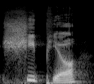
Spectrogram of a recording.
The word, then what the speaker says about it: Scipio: By the way, I've pronounced it Scipio, as I heard from Mike Duncan and other history podcasts, whereas in Italian it would be Scipio, abbreviation of Scipione.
